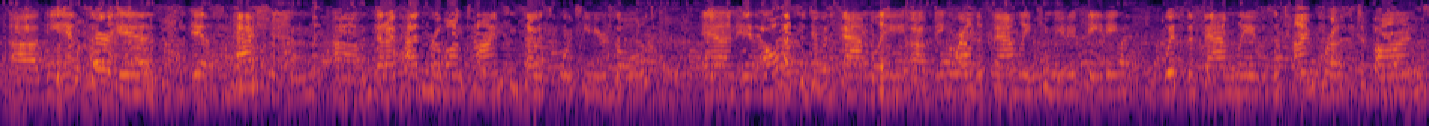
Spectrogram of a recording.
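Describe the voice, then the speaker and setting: A woman with a high, bright-pitched voice explains her answer earnestly, pausing on fillers. She was recorded in a conference hall thick with crowd chatter. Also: level tone. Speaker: executive chef. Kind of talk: short interview answer at a conference.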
